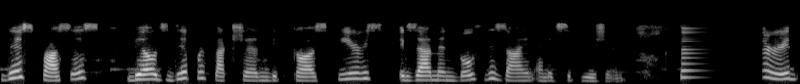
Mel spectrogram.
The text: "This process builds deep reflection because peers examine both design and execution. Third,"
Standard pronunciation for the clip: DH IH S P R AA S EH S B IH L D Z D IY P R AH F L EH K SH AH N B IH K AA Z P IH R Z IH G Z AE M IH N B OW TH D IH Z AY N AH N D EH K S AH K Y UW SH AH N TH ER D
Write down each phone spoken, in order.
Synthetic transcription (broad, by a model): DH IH S P R AA S EH S B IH L D S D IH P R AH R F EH K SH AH N B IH K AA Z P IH R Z IH G Z AE M IH N B OW TH D IH Z AY N AH N D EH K S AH K Y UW SH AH N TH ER D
